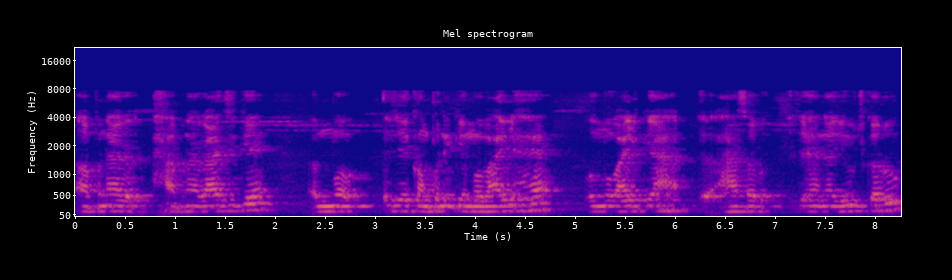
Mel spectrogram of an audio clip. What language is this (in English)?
Maithili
